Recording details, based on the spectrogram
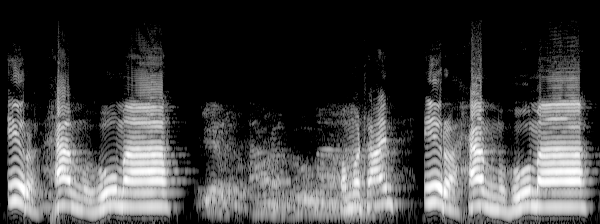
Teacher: We have a ra sakin and there's a alif with a temporary kasra, so it's also going to be full mouth.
